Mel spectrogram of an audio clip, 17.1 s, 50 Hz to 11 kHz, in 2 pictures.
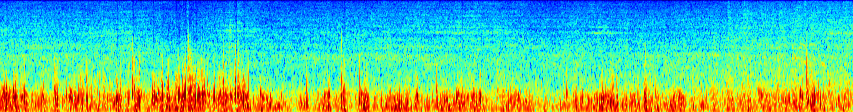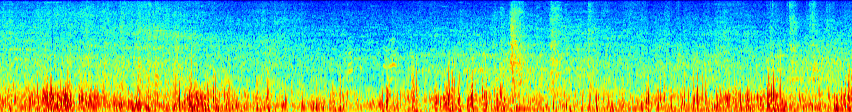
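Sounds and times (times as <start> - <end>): steel wheels rumbling on rail: 0.0 - 17.0
clicks and clacks: 13.4 - 17.0.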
